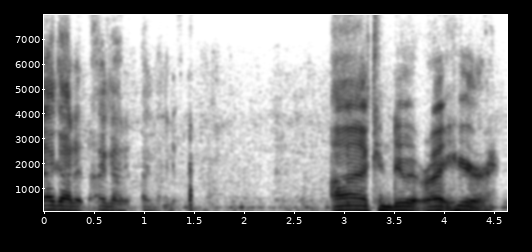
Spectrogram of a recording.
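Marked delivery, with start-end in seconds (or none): 0.0-1.4 trailing off, quieter each time; drifting away from the mic; fading away. Real, not acted. Muttering while leaving the mic.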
